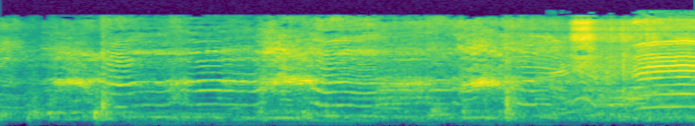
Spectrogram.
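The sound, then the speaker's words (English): A little boy cries and screams without letup in a tantrum, high strained wails rising and falling in pitch, swelling into a shrill, piercing shriek at the end. “everywhere I went, he screamed, he threw tantrums, and I looked like a negligent mom.”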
